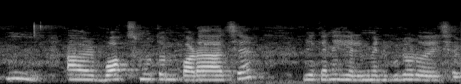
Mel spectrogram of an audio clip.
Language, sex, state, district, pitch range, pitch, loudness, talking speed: Bengali, female, Odisha, Khordha, 210-235 Hz, 220 Hz, -17 LUFS, 130 wpm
